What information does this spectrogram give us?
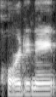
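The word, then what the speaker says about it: Koredinate: It's KORE-DINATE. You pronounce it coordinate. I was just being unique and different. And so it's pronounced Coordinate.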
